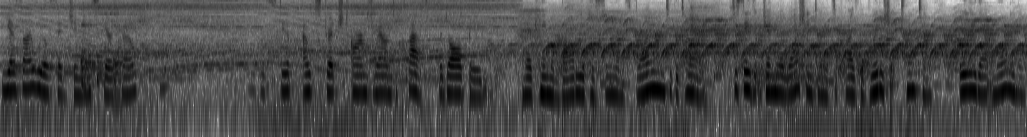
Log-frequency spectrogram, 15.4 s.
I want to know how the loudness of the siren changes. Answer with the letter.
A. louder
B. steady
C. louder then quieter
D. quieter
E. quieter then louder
A.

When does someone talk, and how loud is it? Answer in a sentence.
You can hear the talking briefly from 0.0 to 2.5 s; and from 3.7 to 15.3 s, at a steady volume.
